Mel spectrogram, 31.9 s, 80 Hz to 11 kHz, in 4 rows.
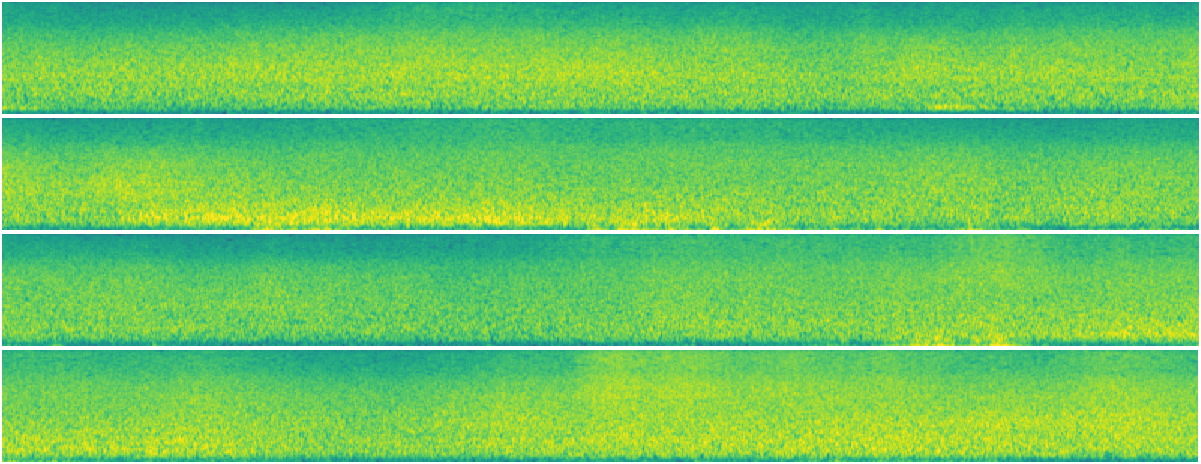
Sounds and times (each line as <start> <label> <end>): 0.0 leaves 31.9
0.0 strong wind 31.9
